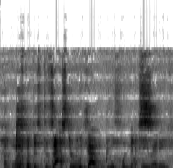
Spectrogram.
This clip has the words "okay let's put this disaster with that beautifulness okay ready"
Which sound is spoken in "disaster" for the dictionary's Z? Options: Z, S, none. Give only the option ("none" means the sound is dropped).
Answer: Z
